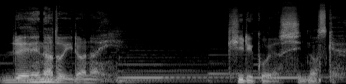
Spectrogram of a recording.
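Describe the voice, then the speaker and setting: An actor playing a stoic, loyal warrior in a superhero audio drama, speaking in a terse, solemn, deadpan way. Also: male voice, deep voice, normal speed, over music, lightly acted. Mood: solemn, gentle.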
